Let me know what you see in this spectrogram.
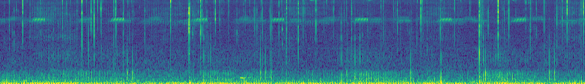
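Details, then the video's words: Cute kittens asleep by a fireplace, purring in a cozy spring garden setting; continuous deep purring rumble overlaid with irregular fire crackles and regularly spaced thin high chirps. "Sleeping Purring Kitties"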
